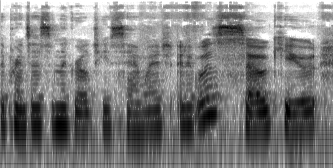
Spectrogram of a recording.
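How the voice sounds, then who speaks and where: A woman with a normal speaking voice talks at a moderate pace and a fairly low pitch. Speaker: booktuber, bookstore worker. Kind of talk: casual vlog. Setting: in a car.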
